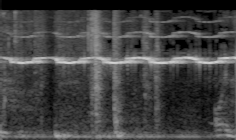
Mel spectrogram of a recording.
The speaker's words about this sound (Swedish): Ja, det går någon form av larm här i alla fall. Jag tycker vi spelar musik istället för att göra något annat det här oväsendet.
